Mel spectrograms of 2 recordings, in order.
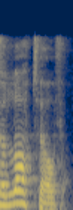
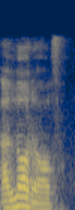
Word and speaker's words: a lot of: those words in English, because it's t is the start. So it's a lot of, or in America a lot of. They don't say t, they say d, but there's a sound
